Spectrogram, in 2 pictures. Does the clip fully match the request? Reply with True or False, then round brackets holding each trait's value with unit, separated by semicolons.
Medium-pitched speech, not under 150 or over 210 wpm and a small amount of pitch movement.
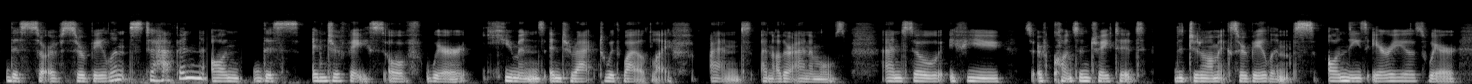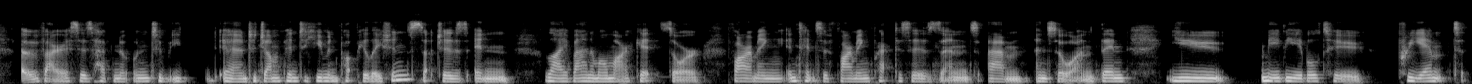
False (145 Hz; 140 wpm; 1.8 semitones)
